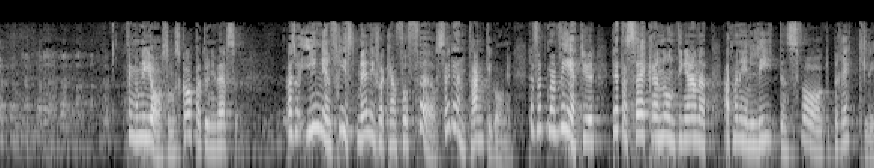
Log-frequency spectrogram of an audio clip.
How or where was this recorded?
live audience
